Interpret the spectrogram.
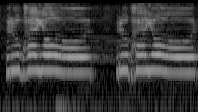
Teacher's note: ಯೋ ಆದ ನಂತರ ಅರ್ಧ ರಕಾರ ಬರಬೇಕು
